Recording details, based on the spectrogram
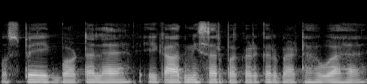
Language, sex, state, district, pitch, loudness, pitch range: Hindi, male, Jharkhand, Deoghar, 105 Hz, -20 LUFS, 100-105 Hz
